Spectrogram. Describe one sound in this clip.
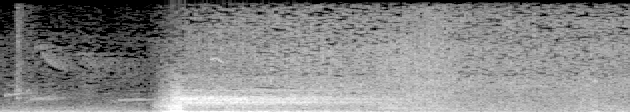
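Thunder cracks loudly and rumbles away.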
